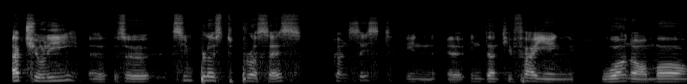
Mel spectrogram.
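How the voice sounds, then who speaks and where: With a French accent, a man talks at medium pitch in a bright, sharp tone, the sound dry and close with no echo. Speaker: tax auditing director. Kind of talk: conference presentation read from prompter. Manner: halting, many hesitations.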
